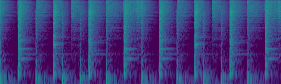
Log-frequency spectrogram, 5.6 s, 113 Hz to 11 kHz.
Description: Indie Pop Beat 04.wav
